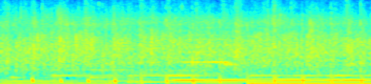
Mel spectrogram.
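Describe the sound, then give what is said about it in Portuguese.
An audience claps hands for Jesus in a steady, rhythmic beat, the crowd's applause dense and continuous over sustained low musical tones, with no voices standing out. “Então vamos bater palmas para Jesus.”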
